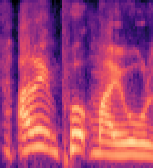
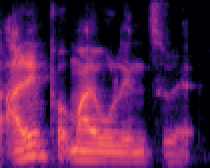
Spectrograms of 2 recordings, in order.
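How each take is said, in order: First: Loud. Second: Quiet. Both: Real, not acted. Repeats the line louder, then quieter.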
